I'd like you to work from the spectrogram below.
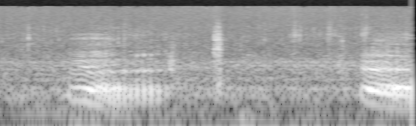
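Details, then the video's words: American bison during the rut in Yellowstone, Wyoming: two deep, rough, harmonic roars, the first pulsing for about a second and the second starting near the end, with quiet open-air background. "Bison rut in Yellowstone"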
